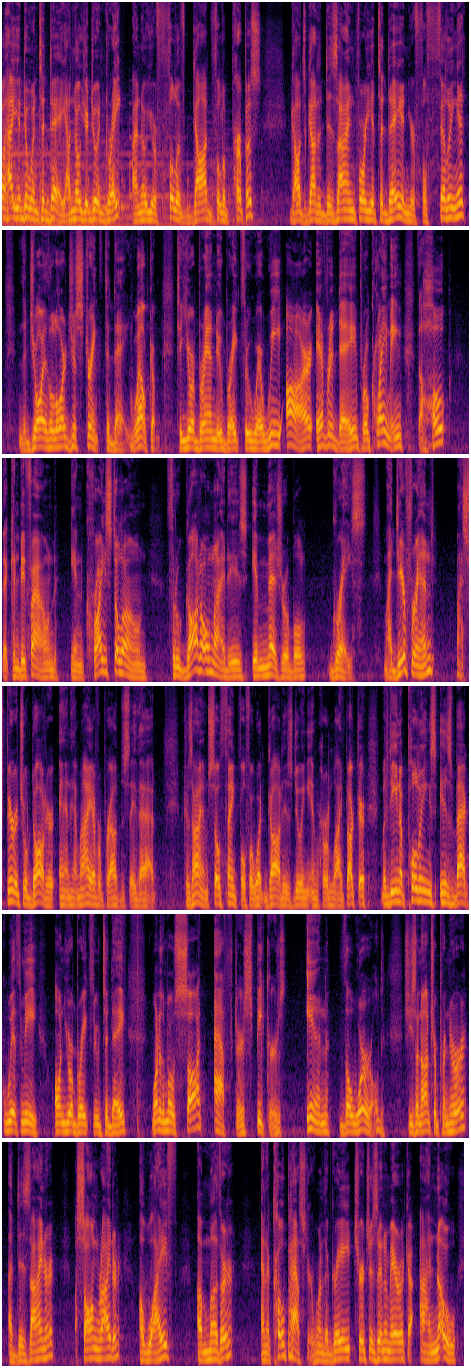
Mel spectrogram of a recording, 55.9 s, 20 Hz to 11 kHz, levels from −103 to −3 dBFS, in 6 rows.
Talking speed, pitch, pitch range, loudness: 145 wpm, 120 Hz, 105-135 Hz, -25 LUFS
